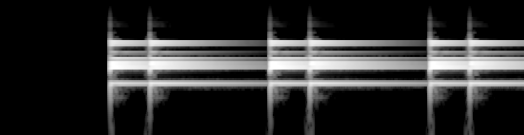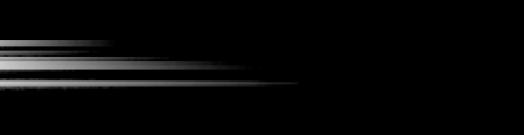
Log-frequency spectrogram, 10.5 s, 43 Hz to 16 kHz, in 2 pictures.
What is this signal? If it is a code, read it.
Ship's bell, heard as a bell, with room echo. 6. Six half-hours of the watch have passed.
